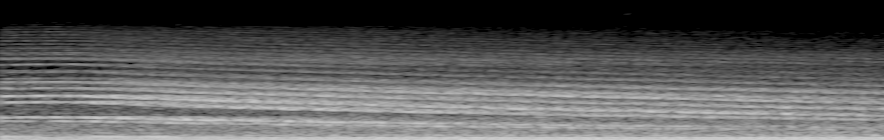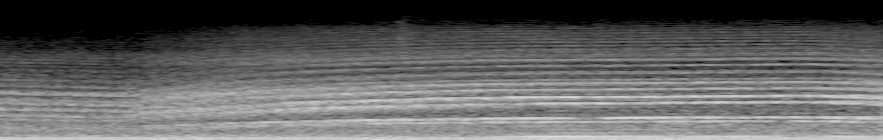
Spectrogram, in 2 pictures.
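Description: Air-raid siren wailing: its pitch falls slowly for about five seconds, then rises again and holds high near the end, over a steady low hum.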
